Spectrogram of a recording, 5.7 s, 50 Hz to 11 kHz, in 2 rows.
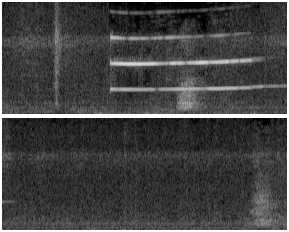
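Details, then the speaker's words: TBE 2000 W power inverter with no output, under repair while checking the MOSFET gate signals on a scope: a shrill steady tone for about two seconds, then it stops, as the inverter trips into protection again. "O minsan yan hindi na siya nag hindi na siya nag-alarm kasi nga na-detect na niya pero ito yung signal natin dito yan nag-protect na rin ulit."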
